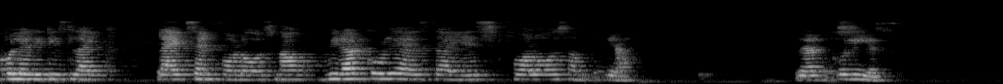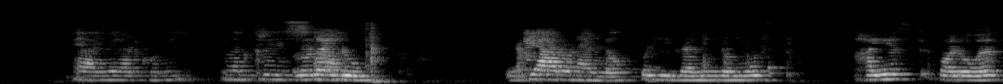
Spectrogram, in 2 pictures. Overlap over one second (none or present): none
